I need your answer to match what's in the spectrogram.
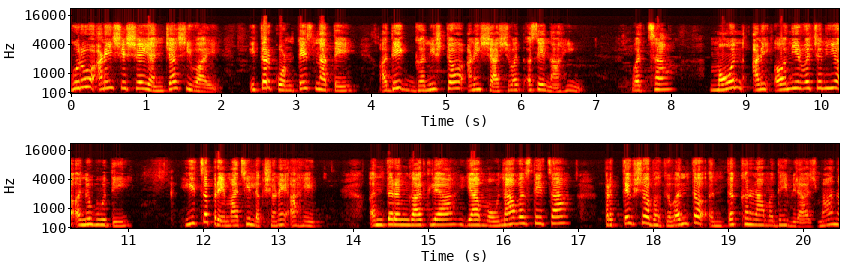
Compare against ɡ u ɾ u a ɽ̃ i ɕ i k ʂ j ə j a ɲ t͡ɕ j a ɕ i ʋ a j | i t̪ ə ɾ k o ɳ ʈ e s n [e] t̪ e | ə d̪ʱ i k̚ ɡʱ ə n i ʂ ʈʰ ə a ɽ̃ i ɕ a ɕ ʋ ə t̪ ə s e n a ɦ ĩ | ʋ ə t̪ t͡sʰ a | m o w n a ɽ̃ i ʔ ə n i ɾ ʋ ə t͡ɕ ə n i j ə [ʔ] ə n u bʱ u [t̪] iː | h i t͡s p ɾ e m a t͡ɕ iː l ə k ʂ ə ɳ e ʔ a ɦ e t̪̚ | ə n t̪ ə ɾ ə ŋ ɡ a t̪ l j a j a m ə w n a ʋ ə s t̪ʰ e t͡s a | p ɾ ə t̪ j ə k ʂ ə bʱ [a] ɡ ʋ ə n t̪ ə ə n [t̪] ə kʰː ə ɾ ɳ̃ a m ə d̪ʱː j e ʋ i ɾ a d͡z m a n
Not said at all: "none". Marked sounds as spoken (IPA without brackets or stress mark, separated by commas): a, ʔ, t̪, ə, t̪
